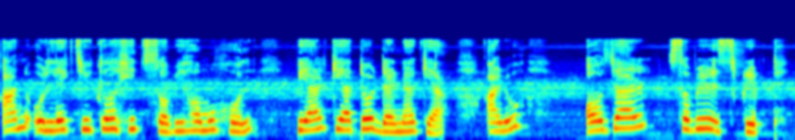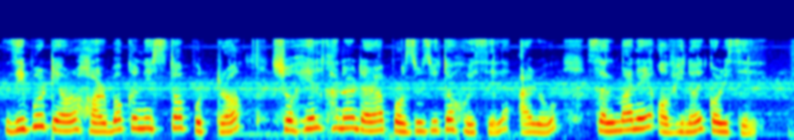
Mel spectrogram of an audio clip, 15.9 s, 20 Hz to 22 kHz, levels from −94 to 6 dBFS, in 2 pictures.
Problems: constant background noise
